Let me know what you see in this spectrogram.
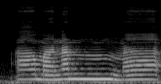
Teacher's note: guna musyaddadah karena Nun bertasydid Jadi dibacanya ditekan dan mendengung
